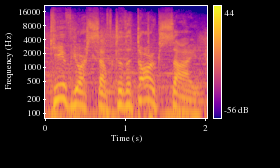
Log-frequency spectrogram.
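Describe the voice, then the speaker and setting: A man's voice: a little high, sing-song, a little slow, over loud music. Man acting a menacing, grandiose Sith lord. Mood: commanding, tempting. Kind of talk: fan audio drama acting.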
